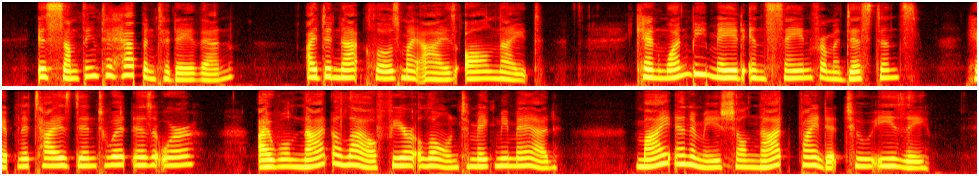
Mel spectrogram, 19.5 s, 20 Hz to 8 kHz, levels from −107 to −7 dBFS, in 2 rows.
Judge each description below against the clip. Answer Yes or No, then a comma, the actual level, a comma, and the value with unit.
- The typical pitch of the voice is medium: No, high, 225 Hz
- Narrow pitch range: No, average, 3.3 semitones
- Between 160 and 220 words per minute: No, average, 145 wpm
